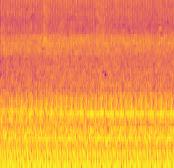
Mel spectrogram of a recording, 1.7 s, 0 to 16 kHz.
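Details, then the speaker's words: 20-year-old Toyota Land Cruiser 100 with 1HD-FTE 4.2 L turbo diesel, cold start, idling rough with lumpy uneven beat, clatter, occasional misfire and heavy smoke that clears after a few minutes; owner suspects failing fuel injection pump drawing air when cold. "running rough still smoking like billy oh turn off the power heater so it will smoke like this for the first few minutes and then completely go back to normal"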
